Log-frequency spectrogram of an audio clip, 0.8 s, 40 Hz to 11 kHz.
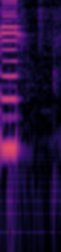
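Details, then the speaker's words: Single short, high electronic keypad beep on a syringe pump as the 10 mL volume to be infused is entered in time mode while programming a slow injection. "so I have to select the number one to highlight that spot and I'm going to hit 10 mils and I'm going to hit enter"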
